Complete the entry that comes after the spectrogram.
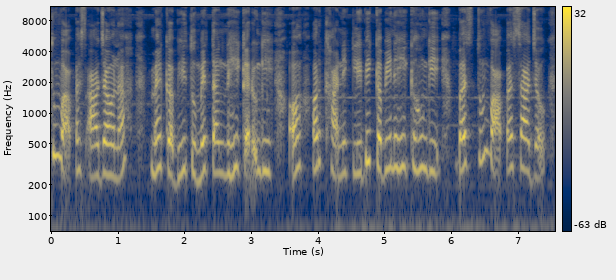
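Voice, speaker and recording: A woman's voice: high voice, fairly even intonation, normal speed, few pauses. A woman voicing a poor, clinging little village girl in a cartoon story, childlike and plaintive. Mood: tearful, lonely. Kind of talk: Hindi cartoon moral-story acting. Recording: music under the voice.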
